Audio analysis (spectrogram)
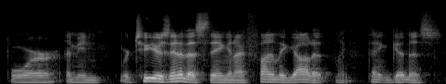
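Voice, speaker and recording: Young man, congested nasal voice, lowish pitch, casual podcast chat. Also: steady tone, brisk. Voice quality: nasal, stuffy. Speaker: podcast co-host, mindfulness life coach.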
